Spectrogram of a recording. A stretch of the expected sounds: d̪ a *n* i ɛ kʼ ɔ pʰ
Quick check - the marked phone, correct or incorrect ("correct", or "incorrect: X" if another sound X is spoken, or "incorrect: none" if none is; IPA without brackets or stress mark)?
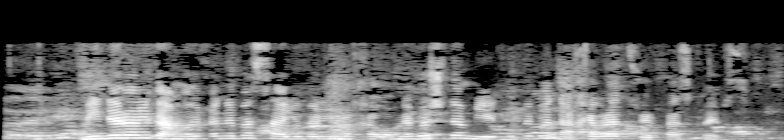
incorrect: m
